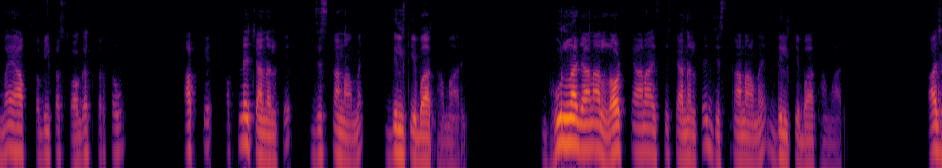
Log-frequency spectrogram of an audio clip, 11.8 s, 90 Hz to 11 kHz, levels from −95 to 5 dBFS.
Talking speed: 180 wpm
